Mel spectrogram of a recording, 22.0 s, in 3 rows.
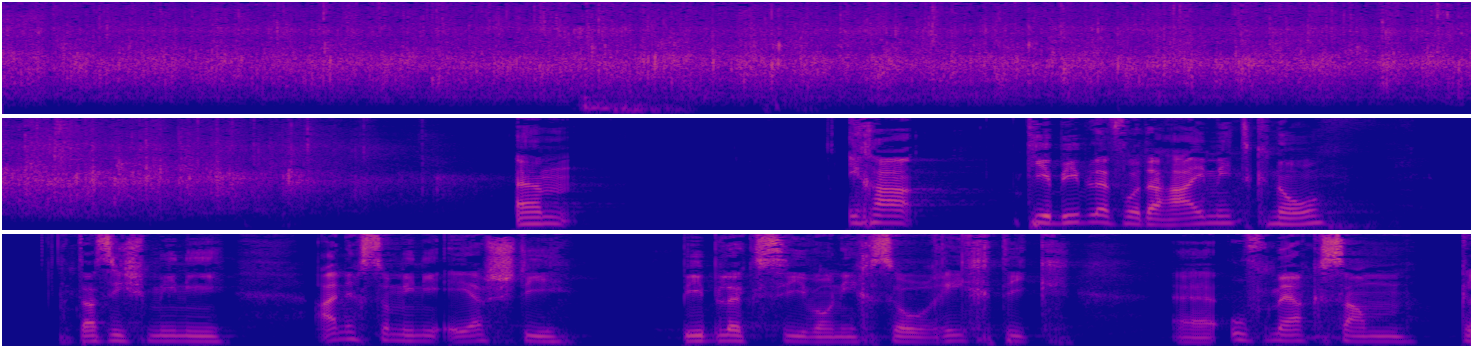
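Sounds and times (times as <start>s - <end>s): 
audience applause: 0.0s - 9.8s
speech: 9.9s - 10.3s, 11.6s - 14.1s, 15.0s - 22.0s.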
